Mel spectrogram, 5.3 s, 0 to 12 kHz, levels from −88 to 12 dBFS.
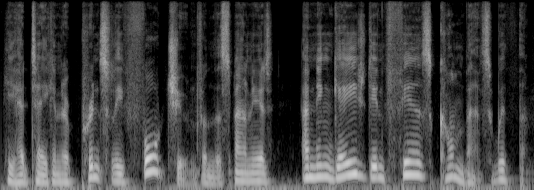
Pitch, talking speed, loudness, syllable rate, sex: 125 Hz, 180 wpm, -18 LUFS, 5.2 syllables/s, male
